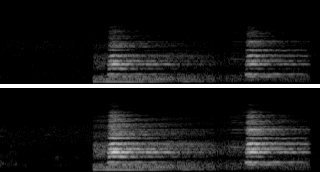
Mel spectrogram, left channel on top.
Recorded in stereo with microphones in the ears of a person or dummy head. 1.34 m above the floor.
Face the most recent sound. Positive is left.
turn(degrees=-60)  # may be behind; listen again after turning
